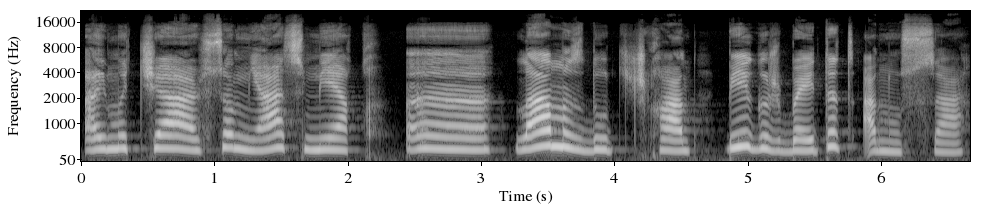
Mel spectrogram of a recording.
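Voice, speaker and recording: A woman voicing a small, lively, curious little boy in a dubbed cartoon, with an excited, squealing delivery. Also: sits high, a little slow.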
